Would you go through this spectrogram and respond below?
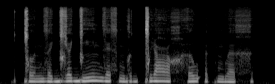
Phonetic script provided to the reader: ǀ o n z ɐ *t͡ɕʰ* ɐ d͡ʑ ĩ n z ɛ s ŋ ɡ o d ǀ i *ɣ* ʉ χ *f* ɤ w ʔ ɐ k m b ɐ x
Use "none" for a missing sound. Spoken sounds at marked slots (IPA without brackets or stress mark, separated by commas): d͡ʑ, ʕ, h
